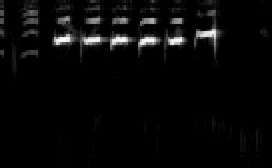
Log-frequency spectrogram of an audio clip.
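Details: Scaly-breasted munia singing, described as filled with rough canary-style phrases plus sparrow and red siskin sounds. Six clear, loud whistled notes of similar high pitch come at steady half-second intervals, the last one sliding upward.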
